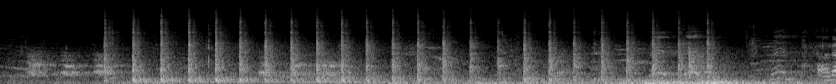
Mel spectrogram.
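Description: A man knocks rapidly on a metal gate.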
